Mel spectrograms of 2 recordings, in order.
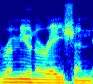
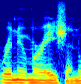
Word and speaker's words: remuneration: Yeah, but I would I I might very well at least stumble on remuneration if not outright mispronounce it renumeration when I if I had just been reading that out loud and it had been in the middle of it.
